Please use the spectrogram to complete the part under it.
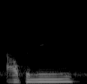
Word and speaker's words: Apennines: Which is actually kind of cool because I'm actually learning about, like, Italy and, like, the Alps and then the Apennines.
